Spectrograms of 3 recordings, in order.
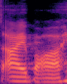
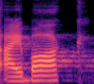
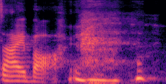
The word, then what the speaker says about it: Ibach: we have the time her name is pronounced ibba it's not ibok it's not ibach there are no very it is iBall um written by Mike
